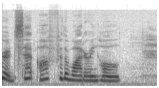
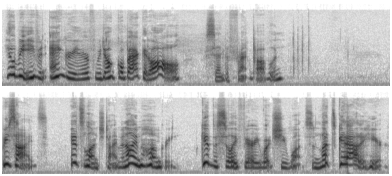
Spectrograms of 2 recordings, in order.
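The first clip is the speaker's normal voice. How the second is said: grumpy goblin; 4 semitones higher, 7 dB louder than usual. A narrator's reading. Front goblin grumbling.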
